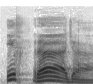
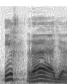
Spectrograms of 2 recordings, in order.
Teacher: Siwal kha, ya, dikecualikan lagi daripada huruf isti'la. Ketika fasilnya berupa huruf kha, meskipun ia huruf isti'la, maka bisa ditarqiqkan.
